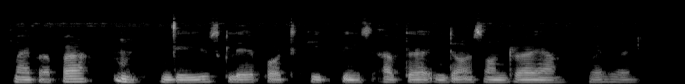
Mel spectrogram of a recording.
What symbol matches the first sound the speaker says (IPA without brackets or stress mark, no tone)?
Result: m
